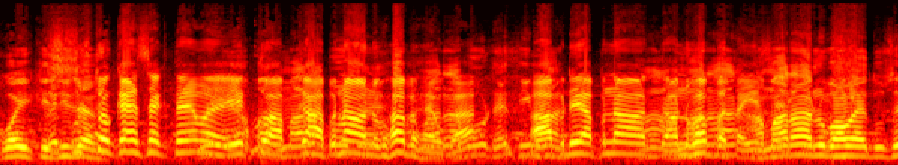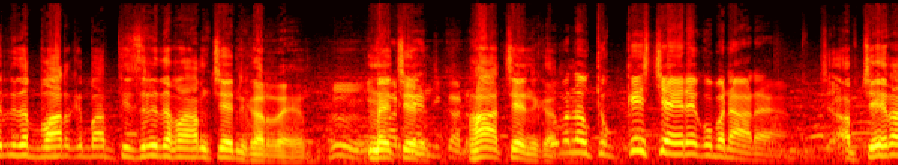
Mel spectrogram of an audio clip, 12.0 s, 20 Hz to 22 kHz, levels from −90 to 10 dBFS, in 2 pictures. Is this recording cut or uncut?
uncut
